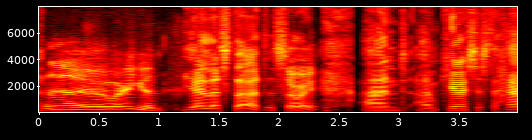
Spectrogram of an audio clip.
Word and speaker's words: Gjellestad: Now I want to try and pronounce this correctly. Gjellestad. Very good. Gjellestad, sorry.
